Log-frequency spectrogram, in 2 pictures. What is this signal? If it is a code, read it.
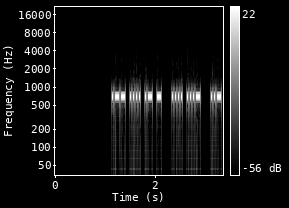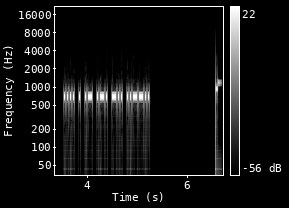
Morse code, heard as a keyed tone, about 40 wpm, 700 Hz. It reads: WHAT HV U HEARD?
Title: Sentences from Top 400 Words and Abbreviations 40wpm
